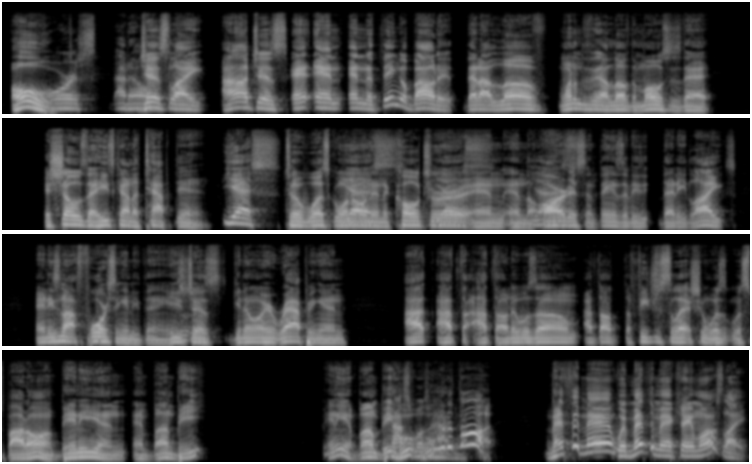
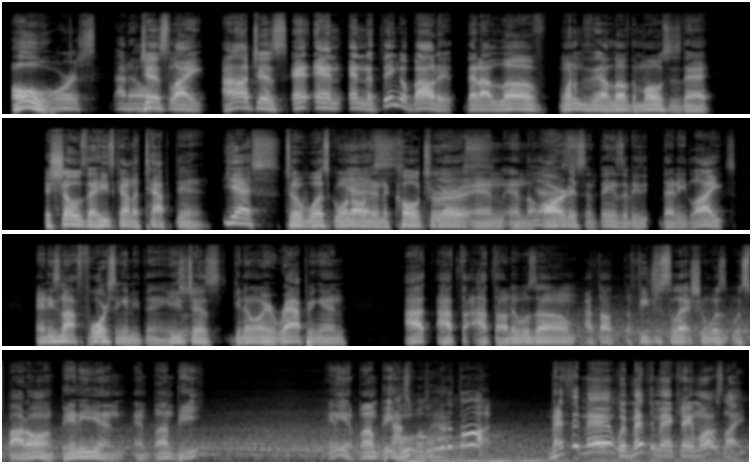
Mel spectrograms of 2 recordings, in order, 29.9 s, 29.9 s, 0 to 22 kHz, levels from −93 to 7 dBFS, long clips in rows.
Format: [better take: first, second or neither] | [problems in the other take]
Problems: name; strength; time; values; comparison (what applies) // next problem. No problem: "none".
first | train or aircraft noise; noticeable; from 20 s on; 15 dB below the speech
